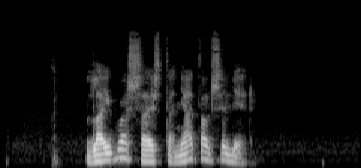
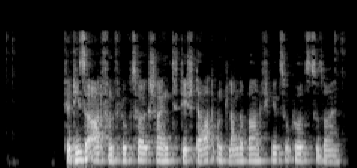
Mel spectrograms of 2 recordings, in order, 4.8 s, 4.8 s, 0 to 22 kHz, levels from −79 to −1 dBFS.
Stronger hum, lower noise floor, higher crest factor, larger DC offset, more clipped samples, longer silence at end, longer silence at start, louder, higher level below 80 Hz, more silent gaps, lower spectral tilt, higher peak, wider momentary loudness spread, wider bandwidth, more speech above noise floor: neither; second, -68 dBFS vs -74 dBFS; about the same, 22 dB vs 18 dB; neither; neither; first, 1.55 s vs 0.2 s; second, 0.7 s vs 0.85 s; second, -21 LUFS vs -18 LUFS; about the same, -54 dBFS vs -54 dBFS; neither; about the same, -6.5 dB/octave vs -6 dB/octave; about the same, -2 dBFS vs -2 dBFS; first, 12 LU vs 8 LU; about the same, 11.5 kHz vs 11.5 kHz; second, 48 dB vs 57 dB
